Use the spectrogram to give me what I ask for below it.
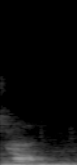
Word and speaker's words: tau: Tau equal to, it pronounced as tau.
